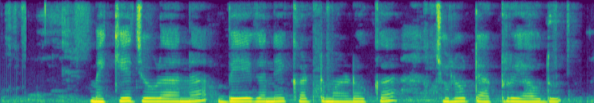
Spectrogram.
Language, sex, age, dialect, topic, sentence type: Kannada, female, 18-24, Dharwad Kannada, agriculture, question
